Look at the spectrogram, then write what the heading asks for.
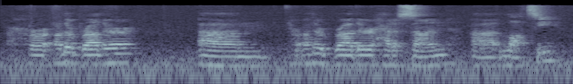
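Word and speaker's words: Laci: Her other brother had a son, Lotzi. It's spelled L-A-C-I.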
